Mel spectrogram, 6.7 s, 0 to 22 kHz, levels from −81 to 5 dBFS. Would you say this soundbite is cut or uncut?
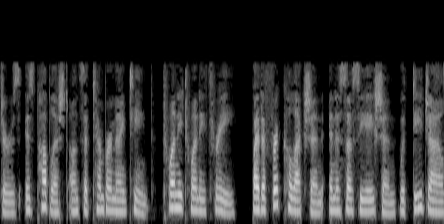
uncut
